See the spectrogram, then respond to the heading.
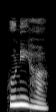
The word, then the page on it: ಕಾಣುಹ: kāṇuha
